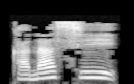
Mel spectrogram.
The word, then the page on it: triste: French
